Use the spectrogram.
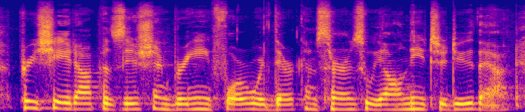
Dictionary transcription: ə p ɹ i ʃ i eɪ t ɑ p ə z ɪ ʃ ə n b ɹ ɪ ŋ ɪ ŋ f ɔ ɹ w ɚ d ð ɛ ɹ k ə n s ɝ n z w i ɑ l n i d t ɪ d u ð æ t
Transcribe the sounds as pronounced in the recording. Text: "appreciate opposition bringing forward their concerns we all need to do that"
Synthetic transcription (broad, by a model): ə p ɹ i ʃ i eɪ t ɑ p ə z ɪ ʃ ə n b ɹ ɪ ŋ ɪ ŋ f ɔ ɹ w ɚ d ð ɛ ɹ k ə n s ɝ n z w i ɑ l n i d t ɪ d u ð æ t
